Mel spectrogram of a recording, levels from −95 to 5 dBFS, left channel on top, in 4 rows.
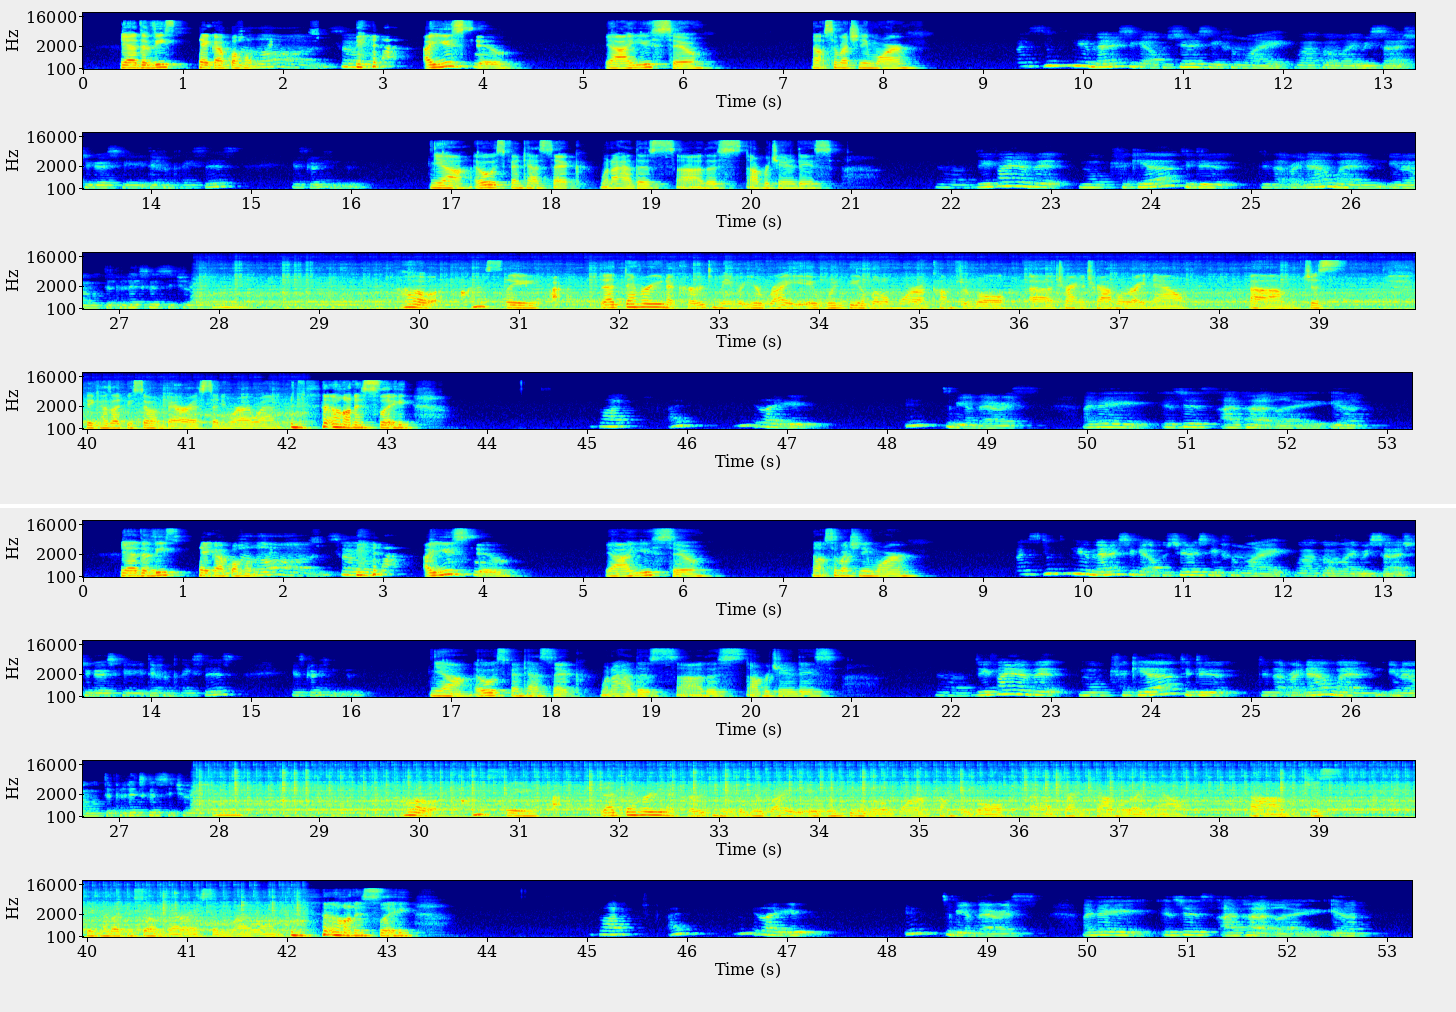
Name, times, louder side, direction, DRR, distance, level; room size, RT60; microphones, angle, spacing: voice 1, 0.4-0.9 1.2-1.7 2.7-2.8 3.4-4.2 5.2-6.2 7.3-8.3 16.8-18.2 18.5-20.8 29.8-30.2 30.5-31.4 31.8-37.7 38.3-39.1 39.6-43.5, left 2 dB, 50° left, 1.6 m, -24 dB
voice 2, 1.3-3.0 3.5-4.2 9.3-14.8 15.4-16.1 21.8-24.8 25.1-28.3 28.9-31.2 45.1-45.3 45.8-46.0 46.5-47.3 48.2-49.3 50.0-52.7, right 1 dB, 85° right, 5.9 m, -37 dB
Engine / Mechanisms, 27.7-42.2, right 2 dB, 60° right, 4.2 m, -30 dB
14.0 x 5.4 x 7.7 m
head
